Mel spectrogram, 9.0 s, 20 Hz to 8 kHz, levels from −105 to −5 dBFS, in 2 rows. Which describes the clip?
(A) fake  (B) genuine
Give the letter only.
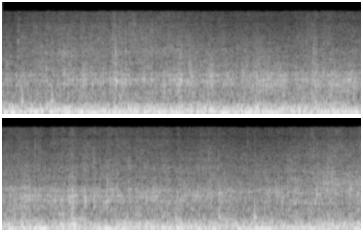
B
